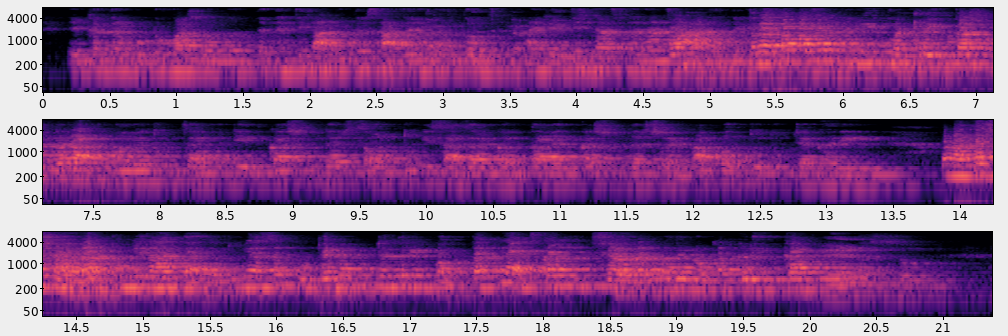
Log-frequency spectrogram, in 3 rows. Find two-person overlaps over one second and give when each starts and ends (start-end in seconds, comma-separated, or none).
5.3-7.1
